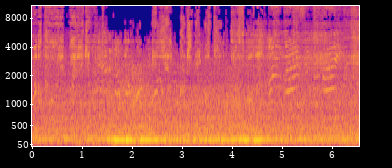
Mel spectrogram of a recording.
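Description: Car driving on a winding road, heard inside the cabin: engine and road noise with a steady low drone that grows louder for about three seconds in the middle.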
